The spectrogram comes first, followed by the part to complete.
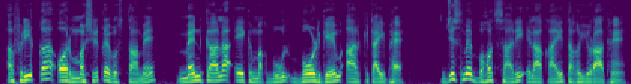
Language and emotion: Urdu, neutral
